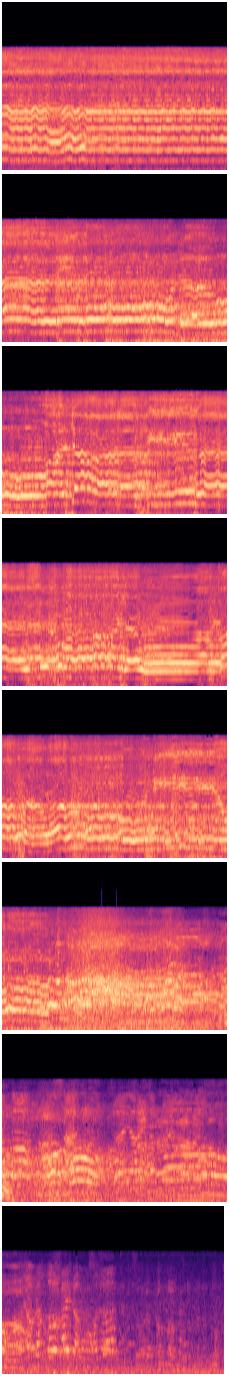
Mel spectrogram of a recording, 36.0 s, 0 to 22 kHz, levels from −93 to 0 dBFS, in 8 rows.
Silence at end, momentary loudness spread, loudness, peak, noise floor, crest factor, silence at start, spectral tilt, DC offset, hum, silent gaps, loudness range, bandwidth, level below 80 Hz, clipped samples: 0.1 s; 9 LU; -10 LUFS; 0 dBFS; -32 dBFS; 10 dB; 0 s; -0.5 dB/octave; under 0.1%; none; none; 10 LU; 7.4 kHz; -30 dBFS; under 0.1%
